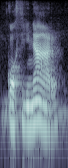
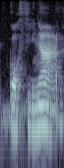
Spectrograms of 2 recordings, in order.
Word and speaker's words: cocinar: This means to cook, and it's cocinar in Spain. Cocinar, like th, cocinar.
